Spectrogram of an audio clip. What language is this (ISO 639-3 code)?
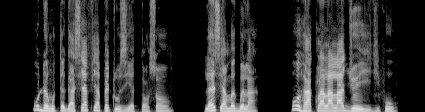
ewe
